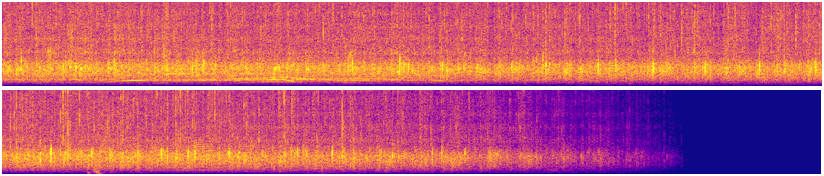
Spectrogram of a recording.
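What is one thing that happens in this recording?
A large audience applauds loudly in a big hall, then the applause fades away.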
